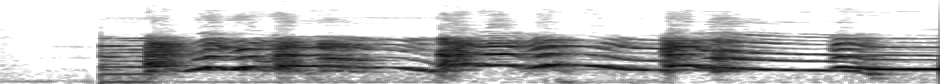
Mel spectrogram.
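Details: Siberian Husky howl, one of Luna, Gizmo, Arya or the puppies: after a brief silence, long drawn-out tones that dip and swell in three or four arcs, ending on a steady held note.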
